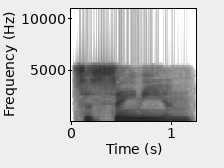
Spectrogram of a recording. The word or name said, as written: Sasanian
